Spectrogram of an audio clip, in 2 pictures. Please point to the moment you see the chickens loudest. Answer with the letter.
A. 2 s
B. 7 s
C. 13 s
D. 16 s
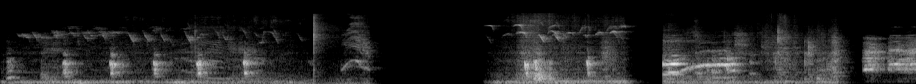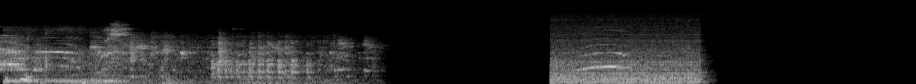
B.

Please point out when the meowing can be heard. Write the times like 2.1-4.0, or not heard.
1.7-3.7, 9.2-10.4, 14.7-16.2.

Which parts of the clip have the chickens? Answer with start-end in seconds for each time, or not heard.
0.0-3.0, 4.8-12.9.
